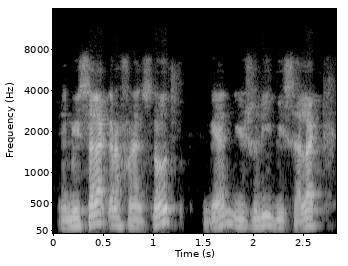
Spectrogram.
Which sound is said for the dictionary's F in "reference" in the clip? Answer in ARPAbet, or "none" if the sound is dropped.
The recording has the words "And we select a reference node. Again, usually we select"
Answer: none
